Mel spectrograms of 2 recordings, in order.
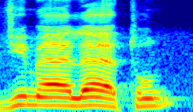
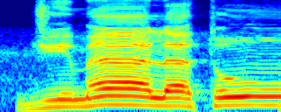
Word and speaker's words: جمالة: لا مش جمالات، جمالة صفر.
